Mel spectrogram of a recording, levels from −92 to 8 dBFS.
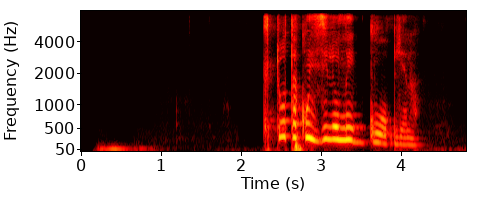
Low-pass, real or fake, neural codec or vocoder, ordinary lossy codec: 7.2 kHz; fake; codec, 16 kHz, 2 kbps, X-Codec, HuBERT features, trained on balanced general audio; none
